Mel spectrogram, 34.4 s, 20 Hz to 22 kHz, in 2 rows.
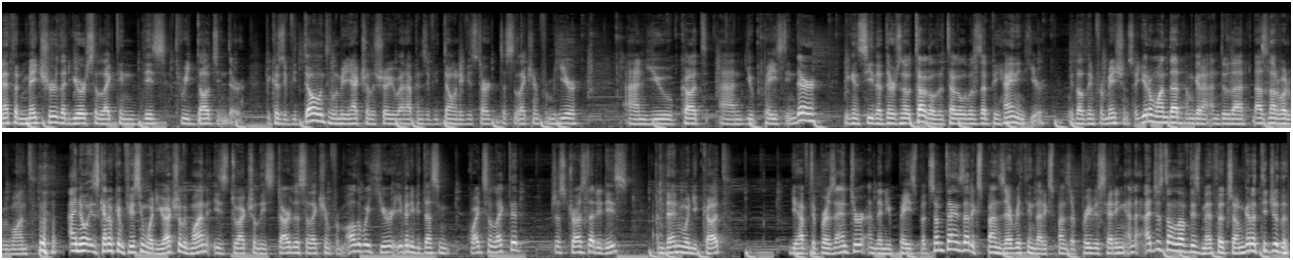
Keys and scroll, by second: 8.0 ctrl+x, 9.5 Return, 9.9 ctrl+v, 15.8 ctrl+z, 16.1 ctrl+z, 16.4 ctrl+z, 16.6 ctrl+z, 17.2 ctrl+z, 25.8 ctrl+x, 27.4 Return, 28.6 ctrl+v.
